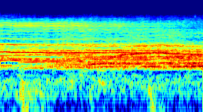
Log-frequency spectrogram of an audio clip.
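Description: A young woman shouts loudly.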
